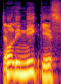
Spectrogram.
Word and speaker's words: Polynices: Polynices. Polynices, yeah. Yeah, don't. Polynikes, probably, right, is what it would be in Greek.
